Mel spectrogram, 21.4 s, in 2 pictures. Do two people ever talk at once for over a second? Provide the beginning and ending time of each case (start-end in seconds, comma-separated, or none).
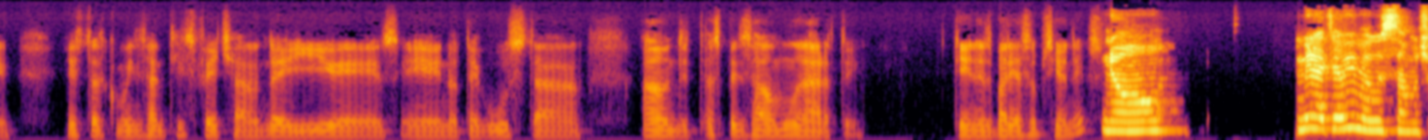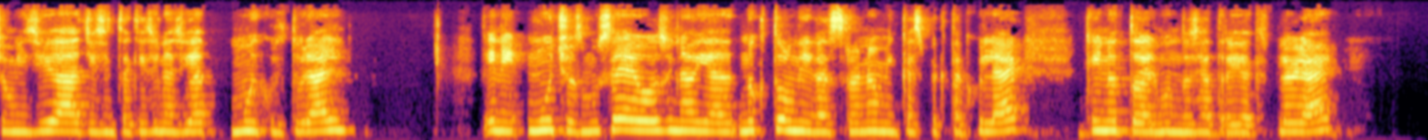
none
